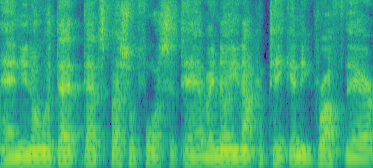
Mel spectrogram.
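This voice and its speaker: A man speaks at medium pitch. He has a New York accent. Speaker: veterans group leader, army veteran. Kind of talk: endorsement interview. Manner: fast.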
